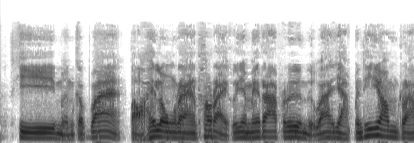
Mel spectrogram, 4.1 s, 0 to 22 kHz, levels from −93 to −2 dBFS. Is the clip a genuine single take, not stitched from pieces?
no; 1 cut; at 1.2 s

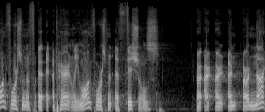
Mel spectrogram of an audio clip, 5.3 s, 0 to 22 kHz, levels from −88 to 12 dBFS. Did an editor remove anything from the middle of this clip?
no; 0 cuts

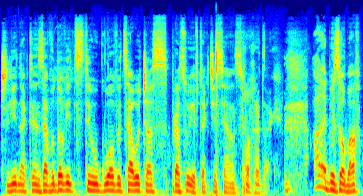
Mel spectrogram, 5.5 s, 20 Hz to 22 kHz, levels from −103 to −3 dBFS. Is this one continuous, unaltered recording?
no; 1 cut; at 3.9 s

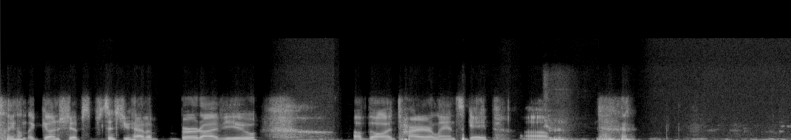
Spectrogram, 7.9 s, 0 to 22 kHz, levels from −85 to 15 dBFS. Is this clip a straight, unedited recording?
yes; 0 cuts

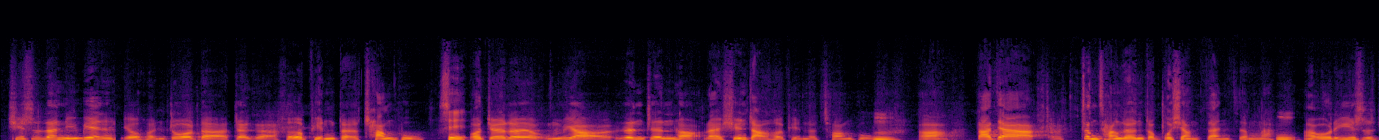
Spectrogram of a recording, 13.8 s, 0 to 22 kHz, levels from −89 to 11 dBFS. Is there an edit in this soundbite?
yes; 1 cut; at 1.1 s

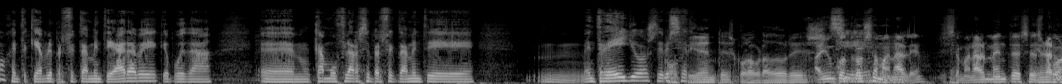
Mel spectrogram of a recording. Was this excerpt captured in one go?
yes; 0 cuts

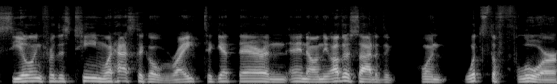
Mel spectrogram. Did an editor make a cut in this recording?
no; 0 cuts

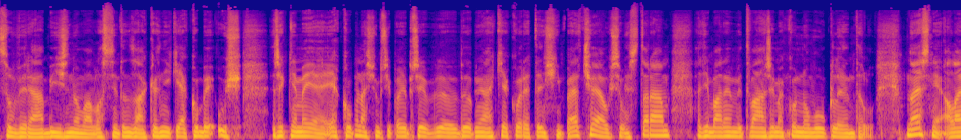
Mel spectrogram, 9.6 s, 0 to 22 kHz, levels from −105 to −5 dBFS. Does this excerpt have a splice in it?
yes; 4 cuts; at 1.2 s, 3.5 s, 4.7 s, 6.2 s

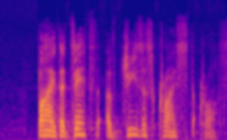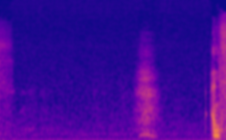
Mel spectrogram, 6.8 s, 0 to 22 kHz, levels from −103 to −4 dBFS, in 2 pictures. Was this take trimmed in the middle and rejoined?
yes; 1 cut; at 2.9 s

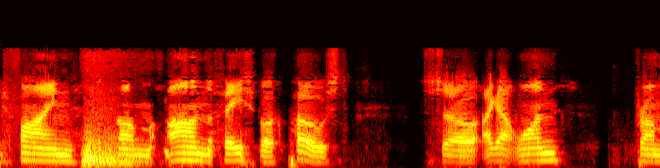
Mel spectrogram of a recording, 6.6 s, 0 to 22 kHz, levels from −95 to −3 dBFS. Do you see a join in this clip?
no; 0 cuts

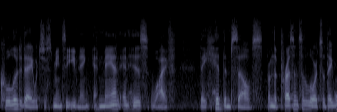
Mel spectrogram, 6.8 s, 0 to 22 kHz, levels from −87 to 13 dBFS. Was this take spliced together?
yes; 1 cut; at 5.3 s

